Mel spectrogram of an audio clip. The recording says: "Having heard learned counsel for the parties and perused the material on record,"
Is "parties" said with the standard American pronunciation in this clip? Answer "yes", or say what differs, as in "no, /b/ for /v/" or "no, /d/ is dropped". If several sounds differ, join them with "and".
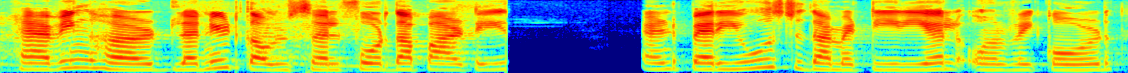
no, /z/ is dropped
